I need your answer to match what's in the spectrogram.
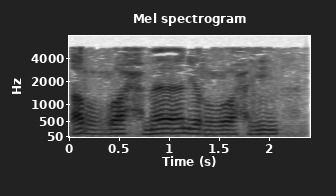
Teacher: الراء فيها تكرار فعلا، فيها ارتعادة خفيفة في طرف الراء · Term: تكرار خفيف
